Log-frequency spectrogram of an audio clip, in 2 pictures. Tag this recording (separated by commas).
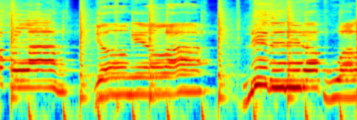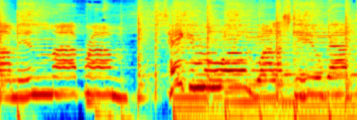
Independent music, Music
